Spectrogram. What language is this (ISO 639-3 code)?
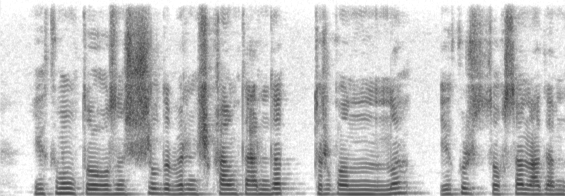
kaz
